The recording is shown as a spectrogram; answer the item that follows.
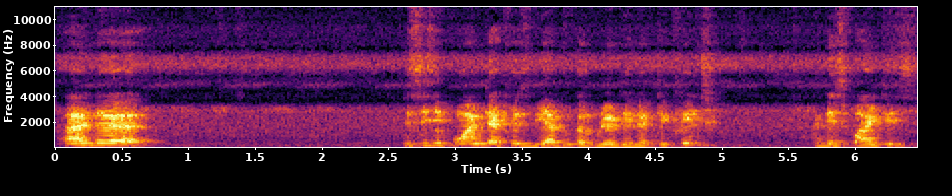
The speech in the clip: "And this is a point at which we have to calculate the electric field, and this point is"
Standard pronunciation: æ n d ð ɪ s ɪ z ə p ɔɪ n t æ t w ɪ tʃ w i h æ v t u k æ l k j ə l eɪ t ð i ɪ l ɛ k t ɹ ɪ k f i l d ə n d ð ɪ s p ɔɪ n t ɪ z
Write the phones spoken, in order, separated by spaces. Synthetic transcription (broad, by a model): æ n d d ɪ s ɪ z ə p ɔɪ n t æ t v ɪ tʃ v i h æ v t u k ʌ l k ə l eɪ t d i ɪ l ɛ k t ɪ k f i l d ə n d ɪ s p ɔɪ n t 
